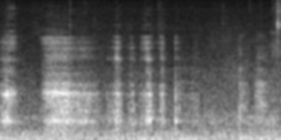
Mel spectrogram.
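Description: A young woman cries softly nearby.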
